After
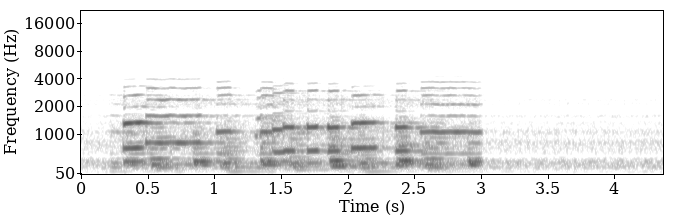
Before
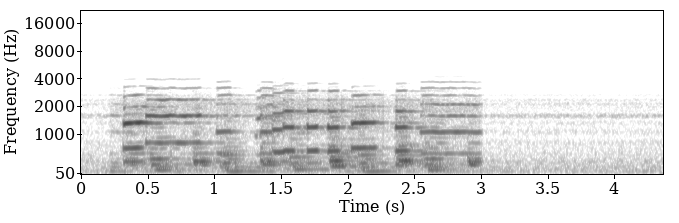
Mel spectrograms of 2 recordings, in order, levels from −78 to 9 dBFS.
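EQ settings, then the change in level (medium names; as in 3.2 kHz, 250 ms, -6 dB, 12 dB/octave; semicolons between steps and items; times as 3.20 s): high-pass 160 Hz 12 dB/octave; static phaser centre 470 Hz, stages 6; 0.0 dB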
